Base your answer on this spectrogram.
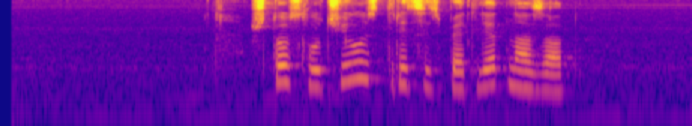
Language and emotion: Russian, neutral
